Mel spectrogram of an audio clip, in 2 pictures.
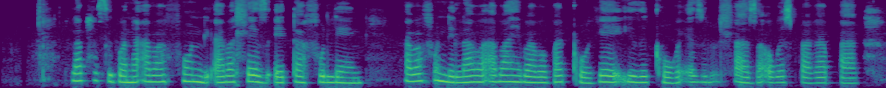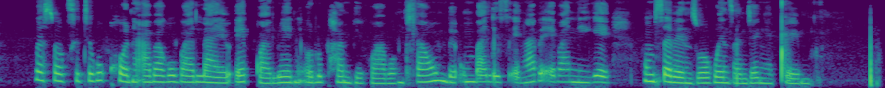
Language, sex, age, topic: North Ndebele, female, 25-35, education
